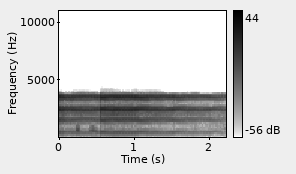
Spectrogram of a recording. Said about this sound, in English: What was that? That was the mandatory evacuation alarm that they're going to ring when you guys go there.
